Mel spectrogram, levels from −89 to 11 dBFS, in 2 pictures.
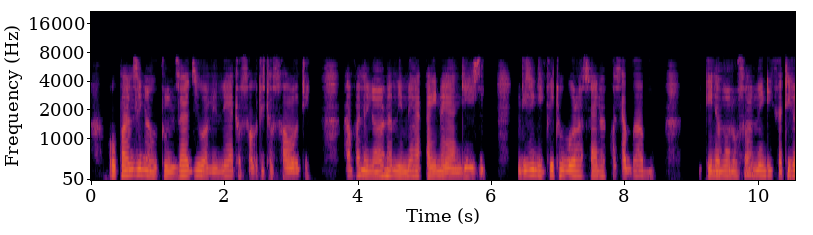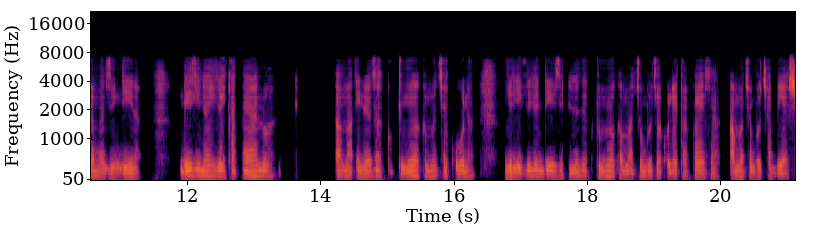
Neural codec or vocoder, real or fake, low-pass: codec, 44.1 kHz, 1.7 kbps, Pupu-Codec; fake; 7.2 kHz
